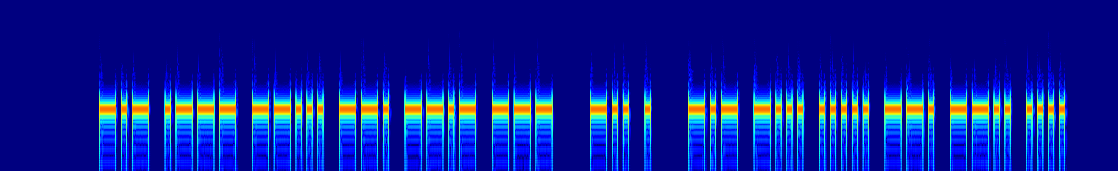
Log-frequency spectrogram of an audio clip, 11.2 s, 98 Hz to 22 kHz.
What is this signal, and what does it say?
Morse code, heard as a keyed tone, about 22 wpm, 700 Hz. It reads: KJ7GQO DE KB5GZH
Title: USA Callsign DE Callsign - 6 Characters - 22wpm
